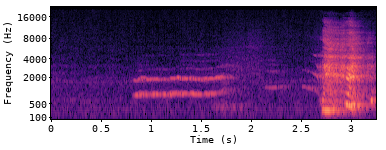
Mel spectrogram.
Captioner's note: whimpering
